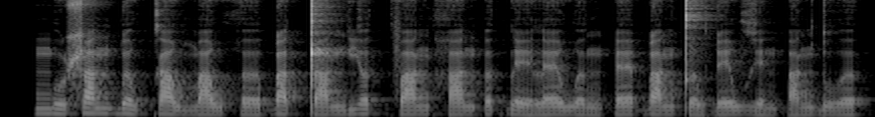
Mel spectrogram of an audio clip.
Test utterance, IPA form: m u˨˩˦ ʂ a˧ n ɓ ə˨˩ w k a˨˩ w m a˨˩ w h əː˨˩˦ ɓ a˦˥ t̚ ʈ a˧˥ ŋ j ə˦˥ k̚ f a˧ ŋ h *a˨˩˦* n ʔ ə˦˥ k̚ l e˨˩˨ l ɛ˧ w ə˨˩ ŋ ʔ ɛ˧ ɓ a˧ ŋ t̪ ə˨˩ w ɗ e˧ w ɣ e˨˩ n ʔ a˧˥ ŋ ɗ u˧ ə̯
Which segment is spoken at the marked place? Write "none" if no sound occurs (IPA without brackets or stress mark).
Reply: a˧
